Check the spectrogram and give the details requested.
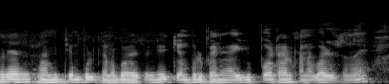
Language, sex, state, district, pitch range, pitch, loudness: Telugu, male, Andhra Pradesh, Krishna, 105-115 Hz, 110 Hz, -16 LUFS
